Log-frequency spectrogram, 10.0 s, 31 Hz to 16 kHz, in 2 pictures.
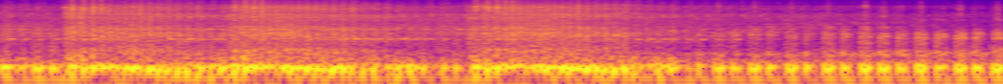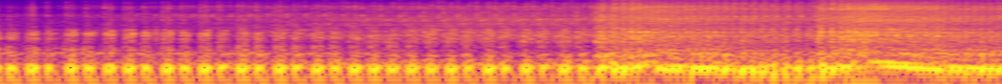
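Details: Kawasaki EX500 motorcycle idling: fast, dry ticking clatter over the exhaust note; valve clearance adjustment did not cure it, cause undetermined.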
